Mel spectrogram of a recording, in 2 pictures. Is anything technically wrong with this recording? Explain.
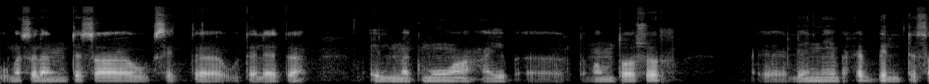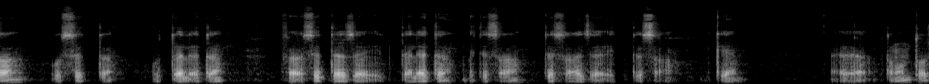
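Yes. The speech has three timing faults close together near the end.

From 15.43 to 15.56 s, just after "تلاته بتسعه تسعه زائد", there is a short stall from a late packet. A packet missed its slot and the buffer ran dry. The receiver stretched the last sound for 91 ms. Nothing is lost, but the sound hangs with a slight buzz or dip.

From 15.57 to 15.63 s, still before "تسعه بكام", comes a skip ahead. Roughly 70 ms of audio was dropped while later audio was waiting. Playback jumps forward with a near-direct splice. This claws back about 50 ms of the added delay.

From 17.43 to 18.14 s there is a jitter buffer speed-up. The buffer held more than its target, so the receiver cut out many tiny pitch-period slices, about 70 ms in total. Speech runs at 108% speed. The pitch stays the same, but it sounds hurried.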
